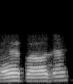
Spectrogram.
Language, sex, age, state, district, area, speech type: Bengali, male, 18-30, West Bengal, Alipurduar, rural, conversation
